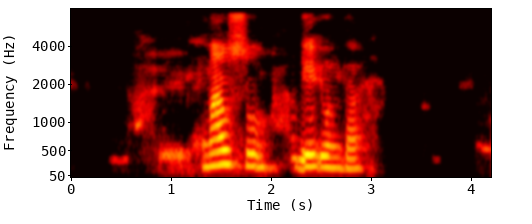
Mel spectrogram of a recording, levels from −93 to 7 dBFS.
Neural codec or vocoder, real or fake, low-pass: codec, 16 kHz, 1 kbps, FreqCodec, larger model; fake; 7.2 kHz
